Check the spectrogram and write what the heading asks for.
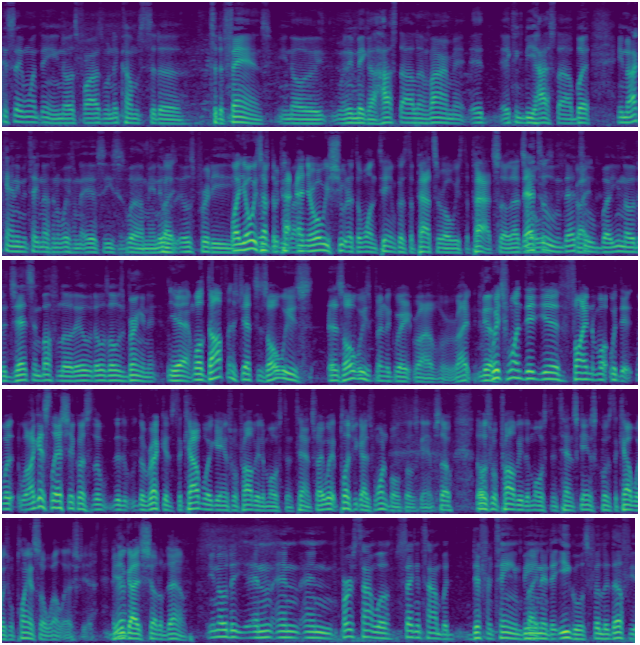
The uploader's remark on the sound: Live from Giant camp.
